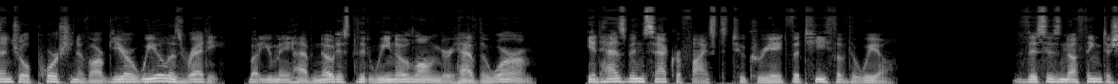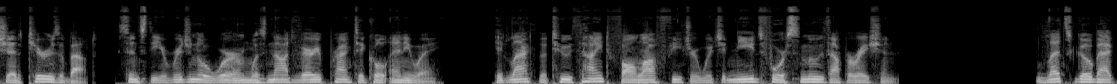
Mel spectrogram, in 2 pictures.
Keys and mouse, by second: 3.2-21.9 middle drag, 4.6 KP_1, 21.9 alt+Tab.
